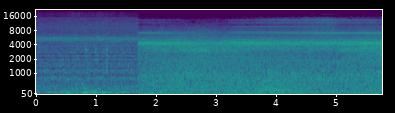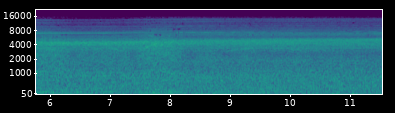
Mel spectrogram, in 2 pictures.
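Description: Wind roars across a windy airfield in Microsoft Flight Simulator during a stall, a steady, broad rushing noise that swells after a brief opening passage and holds loud and unbroken to the end.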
